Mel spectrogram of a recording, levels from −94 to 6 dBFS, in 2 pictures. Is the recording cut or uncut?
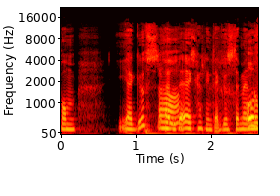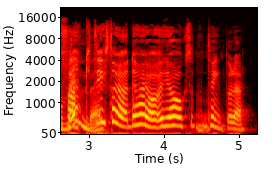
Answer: uncut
